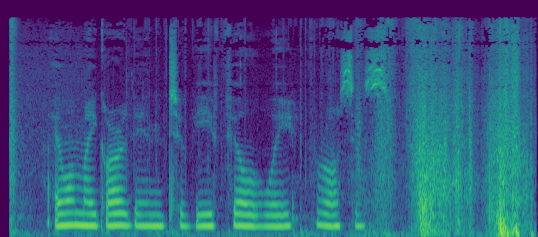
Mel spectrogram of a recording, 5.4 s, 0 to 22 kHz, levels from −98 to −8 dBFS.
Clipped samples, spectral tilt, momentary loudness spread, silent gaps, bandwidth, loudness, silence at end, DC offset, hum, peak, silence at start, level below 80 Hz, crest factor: under 0.1%; -5 dB/octave; 8 LU; none; 16.5 kHz; -32 LUFS; 0 s; under 0.1%; none; -12 dBFS; 0.1 s; -44 dBFS; 20 dB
